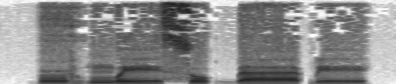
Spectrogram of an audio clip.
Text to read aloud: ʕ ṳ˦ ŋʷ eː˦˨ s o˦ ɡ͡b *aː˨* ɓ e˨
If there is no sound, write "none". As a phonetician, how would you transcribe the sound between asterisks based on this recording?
æː˨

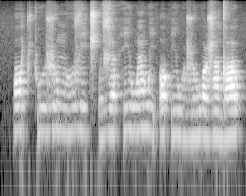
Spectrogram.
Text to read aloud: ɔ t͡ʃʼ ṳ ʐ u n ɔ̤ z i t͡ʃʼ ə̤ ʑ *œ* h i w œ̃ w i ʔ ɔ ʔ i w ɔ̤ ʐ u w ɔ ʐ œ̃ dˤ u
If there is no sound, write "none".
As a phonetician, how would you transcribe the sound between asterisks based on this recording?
œ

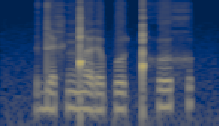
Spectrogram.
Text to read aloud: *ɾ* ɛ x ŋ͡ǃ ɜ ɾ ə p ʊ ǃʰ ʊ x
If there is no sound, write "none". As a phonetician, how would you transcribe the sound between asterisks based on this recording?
d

